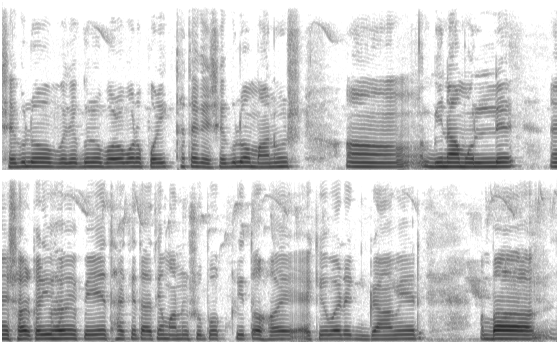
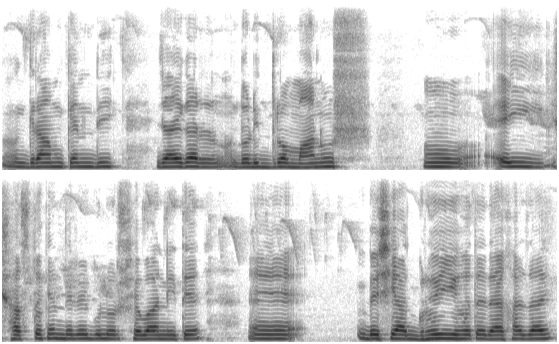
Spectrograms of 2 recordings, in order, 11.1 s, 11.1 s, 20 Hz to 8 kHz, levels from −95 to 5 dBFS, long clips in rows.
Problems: constant background noise, continuous background conversations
